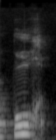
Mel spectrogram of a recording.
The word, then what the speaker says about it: Buch: strange at first, and most beginners automatically actually replace this with a k sound. So, machen turns into macken or Buch sounds like book.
